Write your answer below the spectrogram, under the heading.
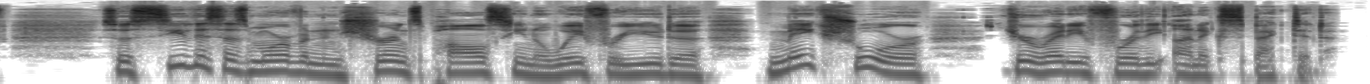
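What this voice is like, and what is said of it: Slightly off, nasally voice. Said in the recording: “my voice is a little bit off. I've been under the weather for the last few days ... a bit of a nasally sound today”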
